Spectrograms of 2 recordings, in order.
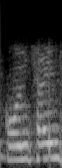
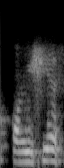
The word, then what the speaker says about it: conscience: देखिए इसकी spelling कॉन्साइंस जरूर होती है, लेकिन इसका प्रोनाउंसिएशन जो है वो कॉन्शियस होता है।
